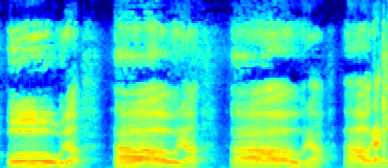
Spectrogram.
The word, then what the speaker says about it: aura: We don't say ora, we say aura, aura.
